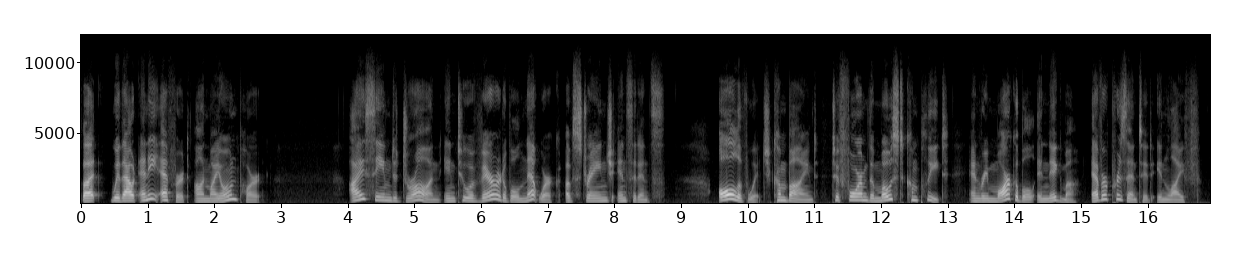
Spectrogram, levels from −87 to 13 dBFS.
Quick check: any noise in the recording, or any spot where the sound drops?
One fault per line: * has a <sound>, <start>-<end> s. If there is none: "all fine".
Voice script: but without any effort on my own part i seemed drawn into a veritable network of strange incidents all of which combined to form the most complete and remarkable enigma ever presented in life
all fine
